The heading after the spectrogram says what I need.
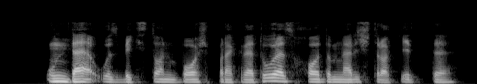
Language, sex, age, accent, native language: Uzbek, male, 18-24, Toshkent shahri, Uzbek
